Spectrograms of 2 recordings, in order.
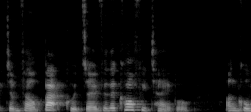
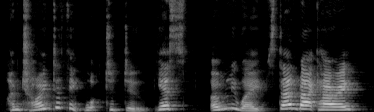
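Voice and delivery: higher voice, building to a warning; distracted father; 7 semitones higher, 9 dB louder than usual. Mister Weasley planning to break through, distracted then urgent. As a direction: think aloud, then call a warning.

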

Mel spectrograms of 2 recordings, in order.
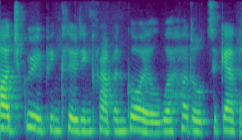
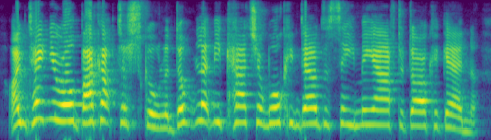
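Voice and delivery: loud, raised angry scolding; Hagrid, angry; 9 semitones higher, 15 dB louder than usual. A narrator's reading. Gamekeeper sends children back to school, angry. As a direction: scold them at full voice. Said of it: "Hagrid said angrily".

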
